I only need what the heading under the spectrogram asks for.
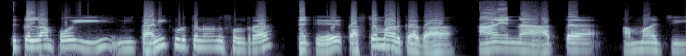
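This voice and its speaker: A shy, affectionate young husband who talks gently and pleads, read out by a man. His voice is on the higher side and dry, with no echo. The tone stays soft and coaxing. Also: natural voice. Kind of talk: serial recap narration.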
